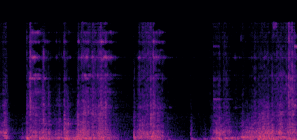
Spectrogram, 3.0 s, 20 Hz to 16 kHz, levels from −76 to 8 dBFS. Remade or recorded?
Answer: remade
